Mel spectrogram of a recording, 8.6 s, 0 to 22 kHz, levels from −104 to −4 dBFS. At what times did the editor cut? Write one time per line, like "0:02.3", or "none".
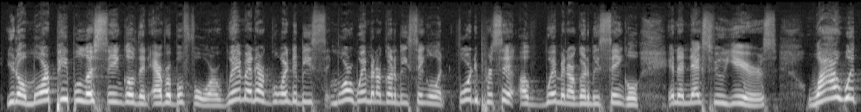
none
